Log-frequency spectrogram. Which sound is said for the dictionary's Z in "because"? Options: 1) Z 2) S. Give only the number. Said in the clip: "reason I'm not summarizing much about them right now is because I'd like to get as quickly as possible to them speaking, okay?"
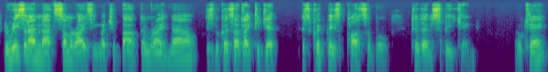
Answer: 1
